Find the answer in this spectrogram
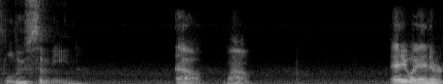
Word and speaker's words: Lusamine: this next matchup well i thought we pronounced it los a mine no it's lusamine oh wow anyway i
